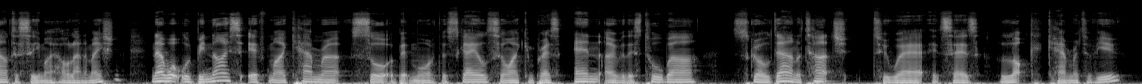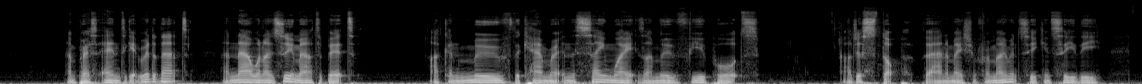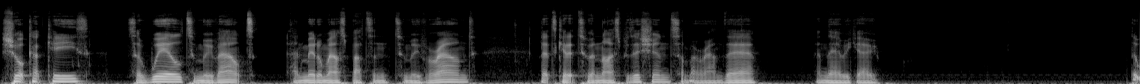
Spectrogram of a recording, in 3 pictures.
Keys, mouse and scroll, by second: 10.9 right click, 14.7 scroll down 2, 15.3-17.5 middle drag, 19.6 middle drag, 20.0 middle click, 20.4 space, 23.8 middle click, 24.4-29.2 middle drag, 24.4-24.8 scroll up 2, 24.8-26.1 scroll down 2, 29.2-34.2 right drag.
